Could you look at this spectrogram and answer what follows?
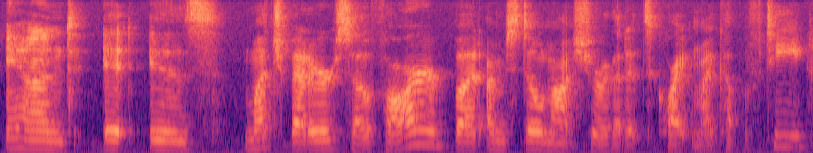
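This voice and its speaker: A young woman with a fairly low-pitched voice talks as a book reviewer hosting her own video. Her delivery is casual and conversational, candid and chatty, and she corrects herself as she thinks aloud. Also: slow pace, fairly bright tone. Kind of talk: casual chatty vlog monologue.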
